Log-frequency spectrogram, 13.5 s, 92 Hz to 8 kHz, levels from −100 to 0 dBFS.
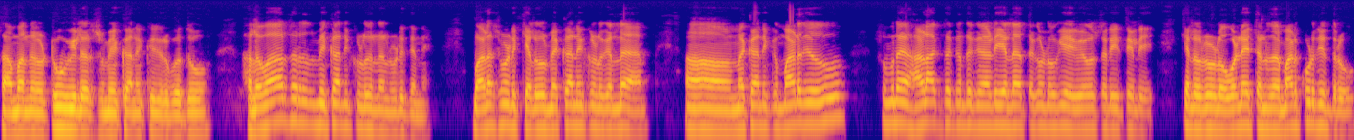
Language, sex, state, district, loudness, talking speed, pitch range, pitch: Kannada, male, Karnataka, Shimoga, -16 LUFS, 110 wpm, 120-140 Hz, 130 Hz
